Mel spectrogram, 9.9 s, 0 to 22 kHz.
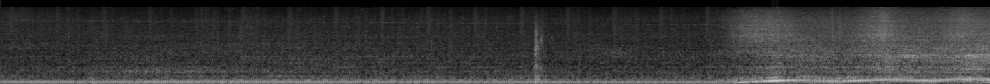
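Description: Chevrolet Corvette V8 idling with a steady low rumble. A car door shuts with a short click about five seconds in, and then the engine is revved up and down three times near the end.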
